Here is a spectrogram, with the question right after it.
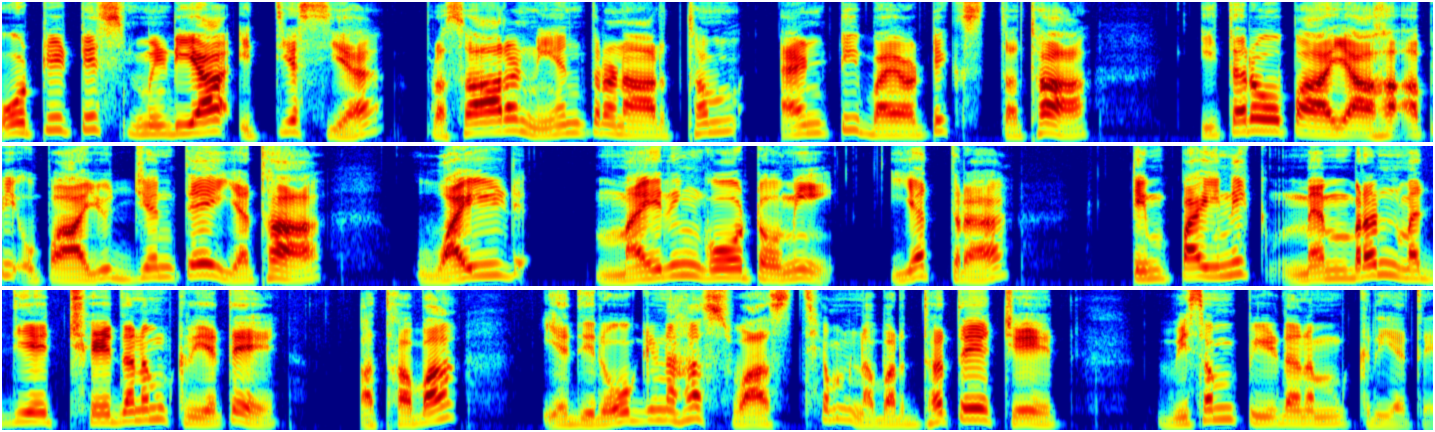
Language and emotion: Sanskrit, neutral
